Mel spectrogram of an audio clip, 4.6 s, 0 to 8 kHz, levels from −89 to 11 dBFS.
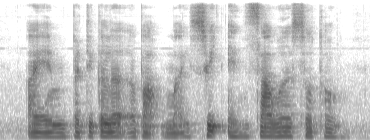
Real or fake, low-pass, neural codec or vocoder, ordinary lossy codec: real; 7.2 kHz; none; none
